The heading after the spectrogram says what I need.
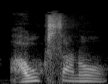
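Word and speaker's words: αὐξάνω: 단어인데 잘한다 바로이 표현이에요 이 자란다는 헬라어 원어가 발음이 아웃사 이렇게 발음해요 그런데 예수님께서이 단어를 언제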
